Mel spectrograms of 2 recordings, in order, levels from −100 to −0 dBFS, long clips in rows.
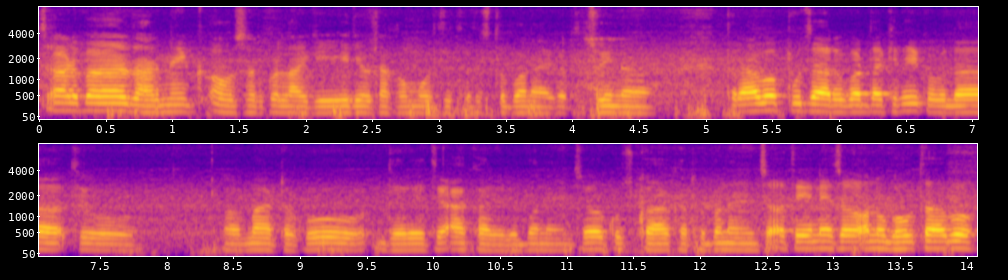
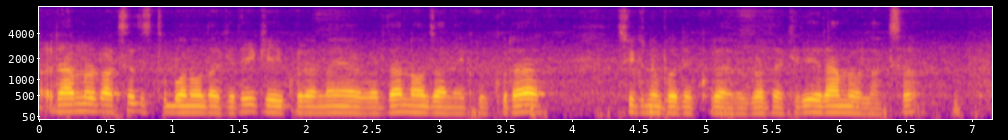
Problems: constant background noise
